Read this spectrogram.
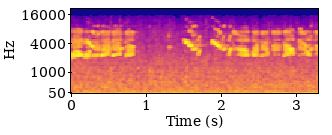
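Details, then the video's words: Lemon-bellied white-eye, ngejos master song for luring and trapping other birds: dense high chattering phrase, a short pause, then quick sliding whistles and twittered trills resuming energetically. "Masteran Kecial Kuning Untuk Pancingan n Pikat"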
